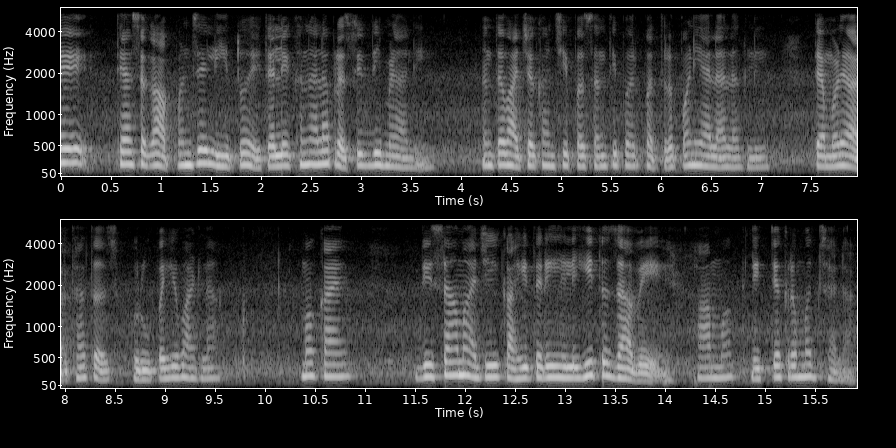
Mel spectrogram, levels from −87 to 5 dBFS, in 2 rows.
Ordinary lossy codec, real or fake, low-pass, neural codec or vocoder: none; real; 5.4 kHz; none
